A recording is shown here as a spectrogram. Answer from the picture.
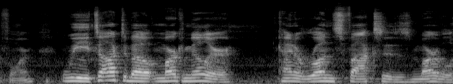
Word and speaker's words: Millar: Was it Millar you used to call him, but his actual name is pronounced Miller? Or I don't want to piss him off. It's Miller. I don't want to piss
